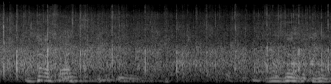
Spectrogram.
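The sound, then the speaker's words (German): An audience applauds at ICF Zurich, a dense, even wash of clapping that lasts the whole stretch while a man's voice speaks over it. “Applaus. Lass uns gross aufstehen. Applaus, Jay John.”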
